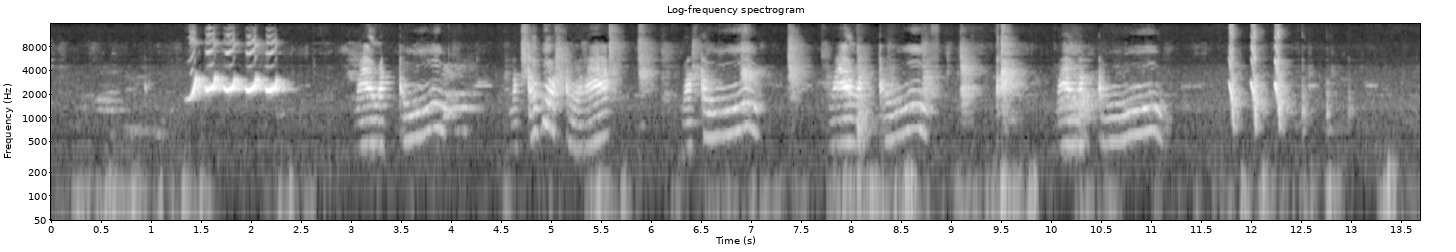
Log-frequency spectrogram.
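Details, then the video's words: Talking Indian ringneck parakeet in a small room giving a steady series of wavering, meow-like harmonic calls and brief chattered syllables, several per second at times, with a short high trill early on and faint low knocks underneath. "Indian Ringneck Parrot Talking Videos"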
